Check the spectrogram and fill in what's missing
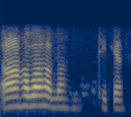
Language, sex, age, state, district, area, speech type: Assamese, female, 30-45, Assam, Sivasagar, rural, conversation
